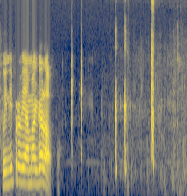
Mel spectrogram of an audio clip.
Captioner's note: cluck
